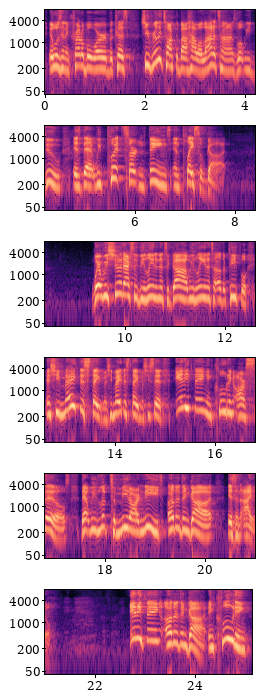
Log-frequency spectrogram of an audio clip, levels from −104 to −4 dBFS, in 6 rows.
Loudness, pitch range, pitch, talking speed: -20 LUFS, 200-260 Hz, 230 Hz, 175 wpm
